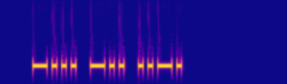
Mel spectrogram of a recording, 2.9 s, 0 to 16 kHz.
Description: Morse code, heard as a keyed tone, about 25 wpm, 700 Hz. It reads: BDF
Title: USA Call Sign Postfixes - 3 Letters 25wpm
